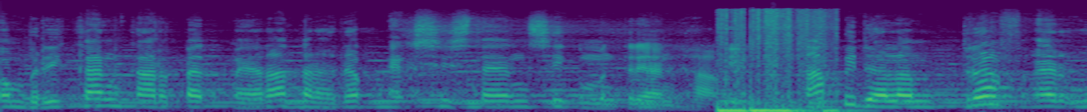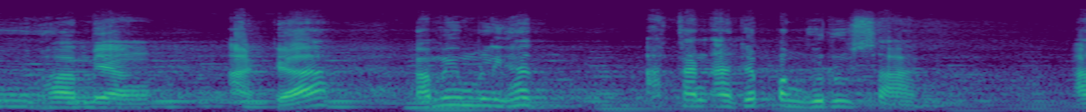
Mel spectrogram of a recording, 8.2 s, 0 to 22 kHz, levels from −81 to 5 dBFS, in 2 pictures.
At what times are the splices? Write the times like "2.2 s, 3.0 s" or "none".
2.8 s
